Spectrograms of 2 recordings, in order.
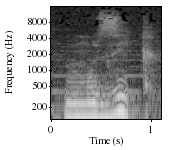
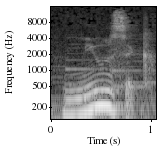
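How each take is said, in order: First: The word is said with German sounds. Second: The word is said with English sounds. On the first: "in German we'll always pronounce it as Musik" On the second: "in English will be pronounced as music"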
